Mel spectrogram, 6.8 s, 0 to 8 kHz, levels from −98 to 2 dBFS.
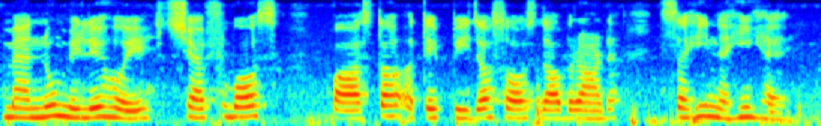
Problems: background sounds at intervals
